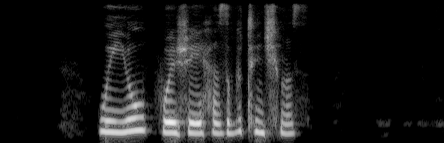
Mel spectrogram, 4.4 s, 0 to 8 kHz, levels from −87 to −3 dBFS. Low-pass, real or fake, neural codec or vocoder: 7.2 kHz; fake; autoencoder, 48 kHz, 128 numbers a frame, DAC-VAE, trained on Japanese speech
